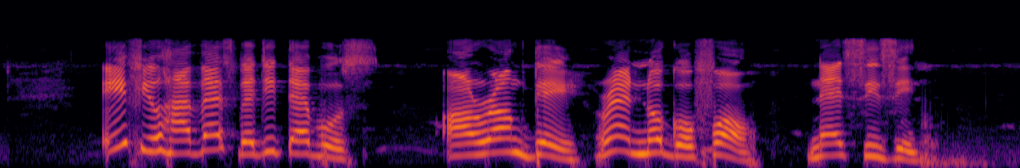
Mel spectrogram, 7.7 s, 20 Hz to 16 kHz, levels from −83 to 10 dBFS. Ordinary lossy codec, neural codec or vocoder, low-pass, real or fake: none; none; 7.2 kHz; real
